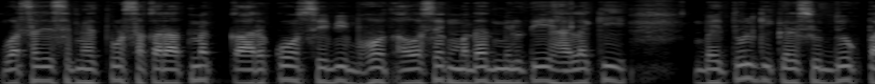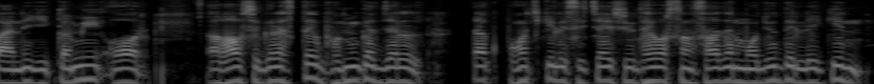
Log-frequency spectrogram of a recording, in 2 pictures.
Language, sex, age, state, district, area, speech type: Hindi, male, 30-45, Madhya Pradesh, Betul, rural, spontaneous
